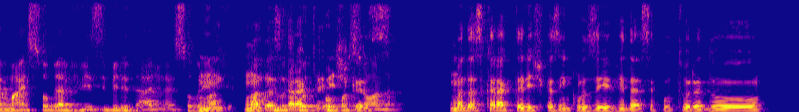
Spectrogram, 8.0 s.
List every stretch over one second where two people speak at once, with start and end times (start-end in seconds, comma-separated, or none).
2.0-4.0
